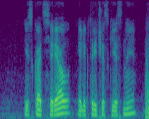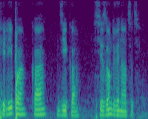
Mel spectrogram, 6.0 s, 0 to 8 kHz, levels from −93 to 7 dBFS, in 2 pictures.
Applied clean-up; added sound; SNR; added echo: none; none; none; none.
